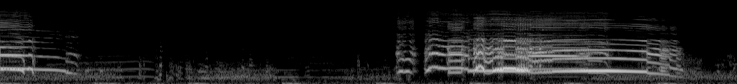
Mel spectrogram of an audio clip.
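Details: Cock crowing in the morning: the tail of one crow opens the recording, a quiet low stretch follows, then a full crow with a stuttering start and a long, wavering sustained note.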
